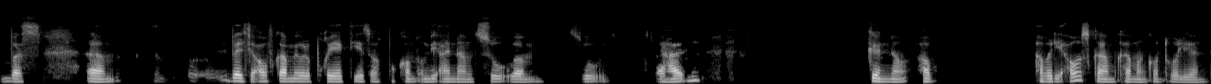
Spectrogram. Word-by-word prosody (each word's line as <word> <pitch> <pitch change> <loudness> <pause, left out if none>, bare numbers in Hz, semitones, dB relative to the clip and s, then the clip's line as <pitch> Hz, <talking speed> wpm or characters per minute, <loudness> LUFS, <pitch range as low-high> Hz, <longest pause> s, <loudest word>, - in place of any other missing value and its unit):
was, 135 -1 -1 0.4
ähm 135 +4 +3 0.3
äh, - - -23 0.6
welche 155 -7 +4
Aufgaben 140 -1 +4
oder 135 -1 +2
Projekte 130 -1 0
ihr - - +2
jetzt 130 - -7
auch 130 -1 -5
bekommt, 135 0 -6
um 130 - -4
die 135 - -2
Einnahmen 125 -1 -2
zu, 130 +1 -3
ähm 125 +1 -1 0.2
zu 135 -1 -7 0.4
zu - - -29
erhalten. 130 +9 +4 1.7
Genau, 130 -4 +2
a 140 -1 +2 1.0
aber 135 -1 +1
die - - -3
Ausgaben 135 -9 +2
kann 130 -2 -1
man 120 0 -4
kontrollieren 115 0 -5
130 Hz, 135 wpm, -23 LUFS, 125-140 Hz, 1.7 s, welche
